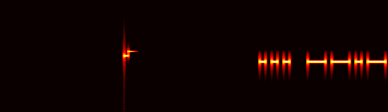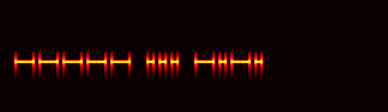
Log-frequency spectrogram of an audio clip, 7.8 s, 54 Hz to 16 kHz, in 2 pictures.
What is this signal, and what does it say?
Morse code, heard as a keyed tone, about 20 wpm, 700 Hz. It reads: SQ0SC
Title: Code Groups - 5 Letter:Numbers - 20wpm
